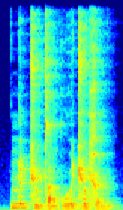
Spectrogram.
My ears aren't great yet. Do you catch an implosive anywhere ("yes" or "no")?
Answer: no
